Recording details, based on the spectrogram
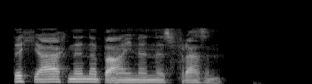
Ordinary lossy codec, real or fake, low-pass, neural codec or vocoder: AAC, 32 kbps; real; 5.4 kHz; none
